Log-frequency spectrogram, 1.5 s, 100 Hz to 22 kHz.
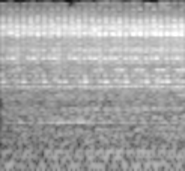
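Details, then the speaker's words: Range Rover Evoque 2.0 turbo Ford direct-injection engine, after replacing both VVT units, timing chain, tensioner, oil, filter and damaged radiator: steady even idle with smooth fine patter, no knocks or rattles; engine repaired, sounding normal. "Mas finalizamos aí o carro, né? O carro tá perfeito. Olha o barulho do motor"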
